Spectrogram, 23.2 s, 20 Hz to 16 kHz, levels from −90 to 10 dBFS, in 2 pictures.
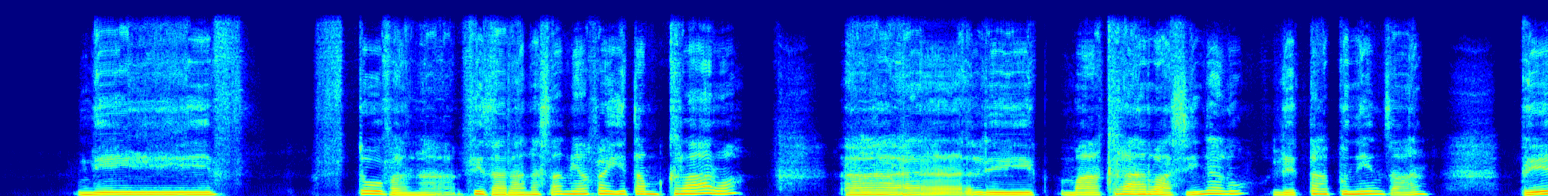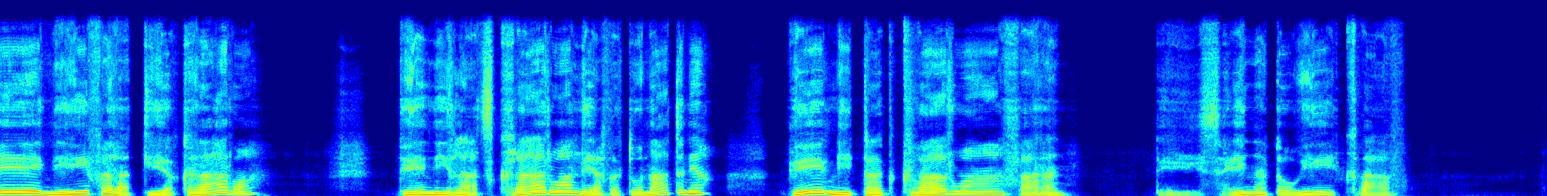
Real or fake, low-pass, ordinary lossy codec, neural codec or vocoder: fake; 14.4 kHz; none; codec, 44.1 kHz, 7.8 kbps, Pupu-Codec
